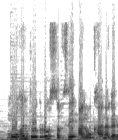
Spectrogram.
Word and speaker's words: मोहनजोदड़ो: इतिहास के बारे में मोहन जोदड़ो शब्द का सही उच्चारण है मोहन जोदड़ो और सिंधी भाषा में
